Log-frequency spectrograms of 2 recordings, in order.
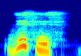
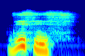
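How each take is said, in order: Both takes have the same delivery.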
